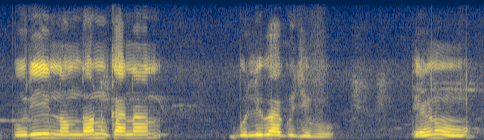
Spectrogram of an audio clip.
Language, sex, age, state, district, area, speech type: Odia, male, 45-60, Odisha, Kendrapara, urban, spontaneous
